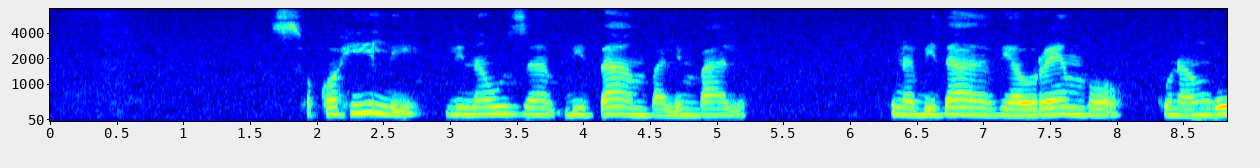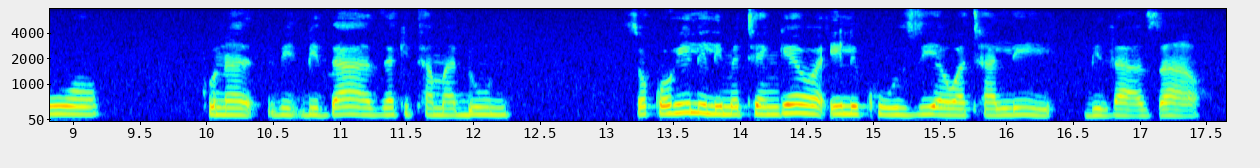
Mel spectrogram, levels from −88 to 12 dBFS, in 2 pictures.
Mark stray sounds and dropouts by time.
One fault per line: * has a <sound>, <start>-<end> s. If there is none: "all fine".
all fine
